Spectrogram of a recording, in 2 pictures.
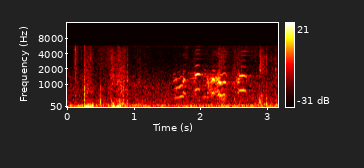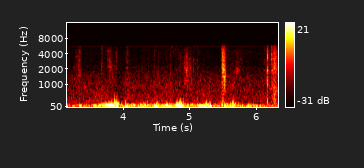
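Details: Lots of geese honking, a cluster of short nasal calls bunched together in the middle, over a heavy low rumble of wind and scattered rustling thumps.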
